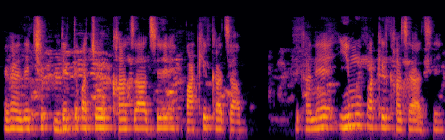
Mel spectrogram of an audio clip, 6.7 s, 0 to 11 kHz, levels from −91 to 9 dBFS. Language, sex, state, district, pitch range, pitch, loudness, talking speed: Bengali, male, West Bengal, Jhargram, 180-205 Hz, 190 Hz, -17 LUFS, 135 wpm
